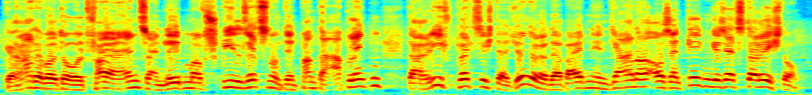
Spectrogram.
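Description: An actor narrating a western adventure in an emphatic, suspenseful style for a 1960s radio play. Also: male voice, a little high, animated, brisk, few pauses, a little mellow, lightly acted. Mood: dramatic, gripping. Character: dramatic storyteller of a western adventure. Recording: vintage vinyl radio play, faint noise.

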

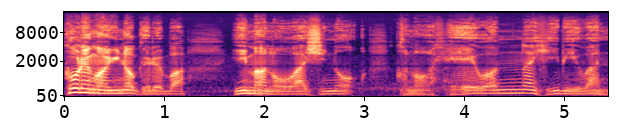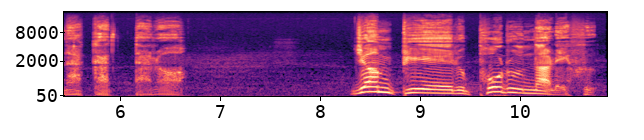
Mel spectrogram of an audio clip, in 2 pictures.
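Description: An actor playing a spirited old grandfather in an audio drama, narrating his memories with theatrical, deliberate pauses and a gravelly voice. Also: medium pitch, animated, full character voice. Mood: fond, proud. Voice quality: gravelly, creaky. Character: spirited old grandfather reminiscing fondly about past adventures.

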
